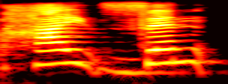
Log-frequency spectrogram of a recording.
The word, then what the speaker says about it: heißen: It's pronounced as very sharp S, and this is known as Z. So heißen Sie.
